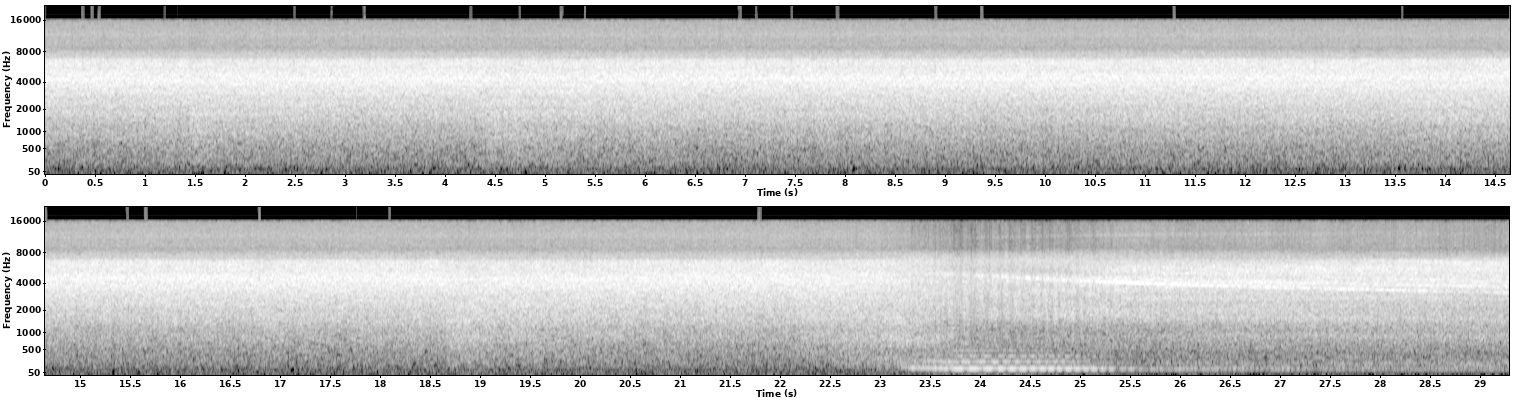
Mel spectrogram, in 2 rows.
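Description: F-18 Hornet's jet engine running at high power during a ground afterburner test: a loud, steady jet noise. About 23 seconds in it gives way to jets passing overhead, with a high whine falling in pitch.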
